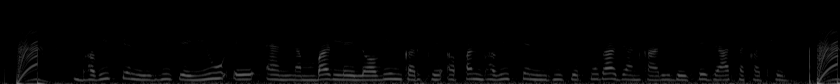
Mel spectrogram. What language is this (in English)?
Chhattisgarhi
